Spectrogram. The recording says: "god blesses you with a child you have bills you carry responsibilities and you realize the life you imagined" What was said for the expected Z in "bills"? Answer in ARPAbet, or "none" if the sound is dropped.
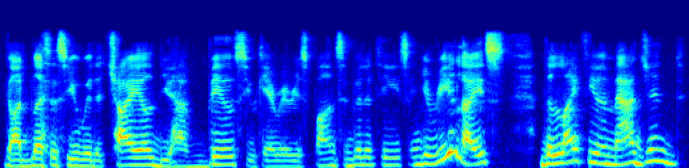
S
